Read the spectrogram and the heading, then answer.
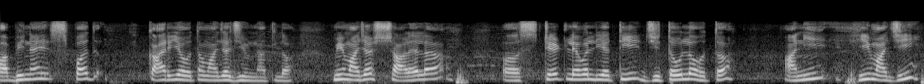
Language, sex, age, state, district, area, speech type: Marathi, male, 18-30, Maharashtra, Thane, urban, spontaneous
